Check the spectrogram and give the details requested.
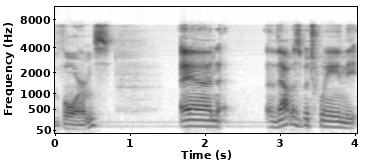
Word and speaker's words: Worms: of forms it looks like worms but it's pronounced forms and that was between the Emperor and the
